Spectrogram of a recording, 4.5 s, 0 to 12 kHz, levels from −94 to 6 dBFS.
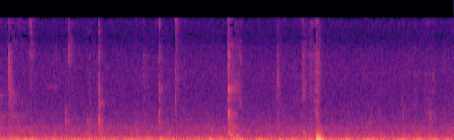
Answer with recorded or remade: recorded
